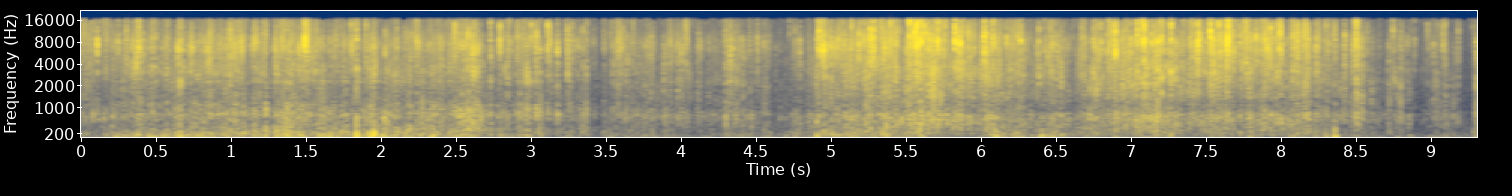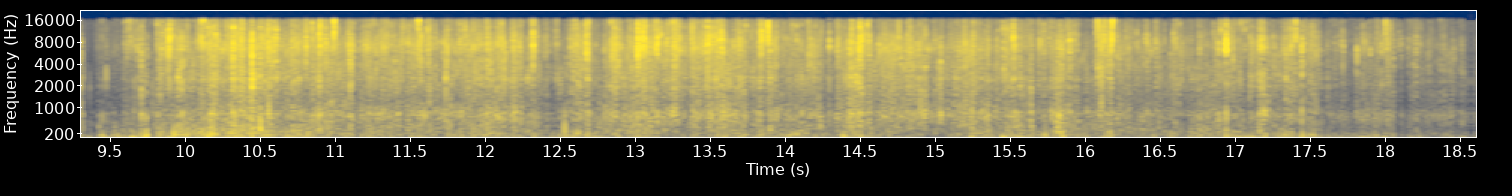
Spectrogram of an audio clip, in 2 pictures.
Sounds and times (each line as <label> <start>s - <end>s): Plastic bag 0.0s - 18.6s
